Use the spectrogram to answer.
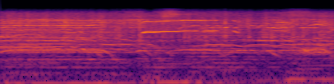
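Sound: crowd applause and cheering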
